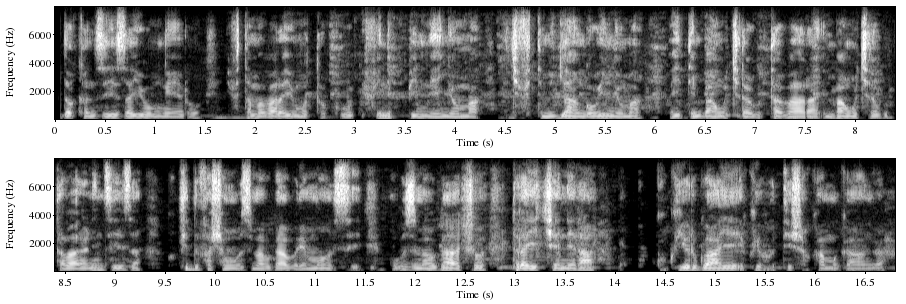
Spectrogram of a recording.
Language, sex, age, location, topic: Kinyarwanda, male, 25-35, Kigali, health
